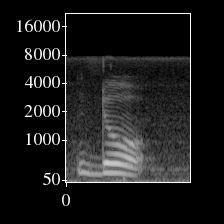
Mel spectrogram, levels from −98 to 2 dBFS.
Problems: none marked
